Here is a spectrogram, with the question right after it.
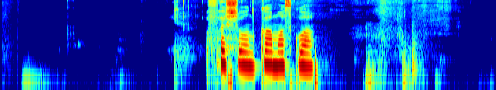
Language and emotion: Russian, neutral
